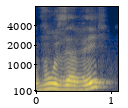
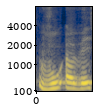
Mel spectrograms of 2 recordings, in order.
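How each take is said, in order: First: "vous avez" linked by a z sound, voo-zavay; slow teacher's model of "vous avez", s sounded as z; with liaison. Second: "vous avez" with no z sound linking the words; the wrong reading of "vous avez", a gap between vowels; without liaison. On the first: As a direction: join "vous avez" slowly with a clear z. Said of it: "Hacemos la liaison, la conexión". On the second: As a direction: say "vous avez" as two separate words, silent s. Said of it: "no es vous avez". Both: Shown as a demonstration.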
